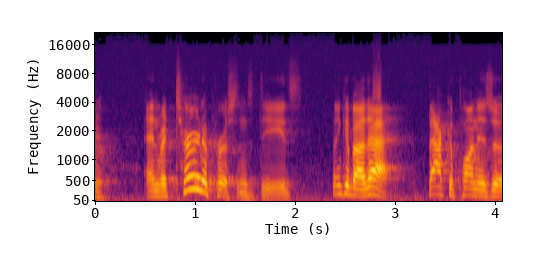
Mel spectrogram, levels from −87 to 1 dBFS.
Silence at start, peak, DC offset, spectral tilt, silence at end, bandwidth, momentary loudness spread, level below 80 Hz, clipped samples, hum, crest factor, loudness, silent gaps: 0 s; 0 dBFS; under 0.1%; -5.5 dB/octave; 0 s; over 20 kHz; 18 LU; -46 dBFS; under 0.1%; none; 18 dB; -17 LUFS; none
